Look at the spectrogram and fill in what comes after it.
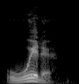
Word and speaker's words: waiter: Alors moi, je prononce le waiter. Waiter, ça veut dire accent tombé sous premier syllabe là. Waiter, W-A-I-T-E-R.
